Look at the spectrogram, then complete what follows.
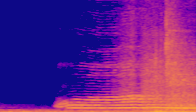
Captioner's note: in despair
